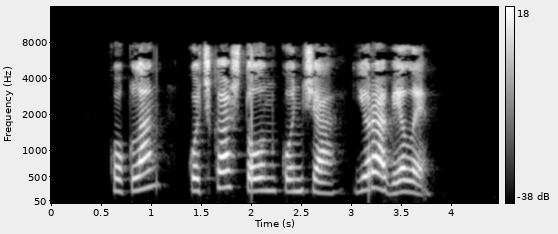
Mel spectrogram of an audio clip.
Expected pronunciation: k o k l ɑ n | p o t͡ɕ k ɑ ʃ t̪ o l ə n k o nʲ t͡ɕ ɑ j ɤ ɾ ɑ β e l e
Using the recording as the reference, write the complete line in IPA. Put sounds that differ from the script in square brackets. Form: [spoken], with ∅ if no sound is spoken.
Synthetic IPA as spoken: k o k l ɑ n | [k] o t͡ɕ k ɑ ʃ t̪ o l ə n k o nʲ t͡ɕ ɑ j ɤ ɾ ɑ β e l e

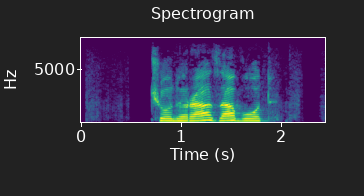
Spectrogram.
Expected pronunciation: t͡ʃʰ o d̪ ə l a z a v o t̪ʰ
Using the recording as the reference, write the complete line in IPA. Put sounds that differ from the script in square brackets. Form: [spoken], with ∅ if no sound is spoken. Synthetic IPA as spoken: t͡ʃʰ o d̪ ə [ɾ] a z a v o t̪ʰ

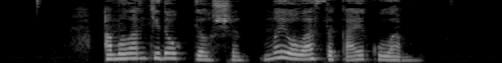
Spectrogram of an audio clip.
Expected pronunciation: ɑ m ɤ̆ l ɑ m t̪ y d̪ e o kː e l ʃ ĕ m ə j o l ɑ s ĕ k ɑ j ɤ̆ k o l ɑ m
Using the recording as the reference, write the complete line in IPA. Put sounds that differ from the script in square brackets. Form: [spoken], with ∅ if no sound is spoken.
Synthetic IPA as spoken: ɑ m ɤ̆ l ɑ m t̪ [i] d̪ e o kː e l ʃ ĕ m ə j o l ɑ s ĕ k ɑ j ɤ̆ k [u] l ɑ m

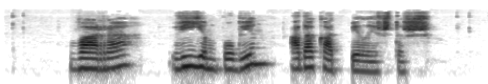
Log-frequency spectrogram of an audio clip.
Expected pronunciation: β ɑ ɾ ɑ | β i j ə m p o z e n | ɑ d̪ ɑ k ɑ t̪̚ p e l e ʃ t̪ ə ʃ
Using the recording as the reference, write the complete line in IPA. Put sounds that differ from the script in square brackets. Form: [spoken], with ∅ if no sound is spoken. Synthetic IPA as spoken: β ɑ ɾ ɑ | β i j ə m p o [ɣ] e n | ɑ d̪ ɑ k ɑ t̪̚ p e l e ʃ t̪ ə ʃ

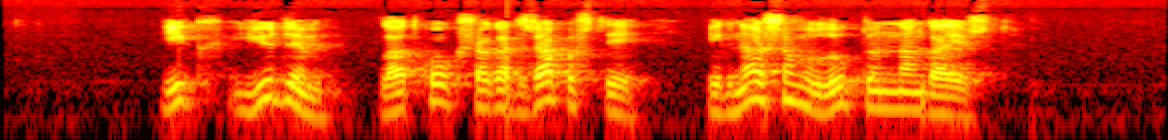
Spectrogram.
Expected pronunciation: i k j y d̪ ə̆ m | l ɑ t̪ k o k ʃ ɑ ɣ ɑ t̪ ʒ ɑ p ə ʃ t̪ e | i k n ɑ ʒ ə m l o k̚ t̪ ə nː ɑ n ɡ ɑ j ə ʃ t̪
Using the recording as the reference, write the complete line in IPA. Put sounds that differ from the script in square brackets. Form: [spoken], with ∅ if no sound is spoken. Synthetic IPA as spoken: i k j y d̪ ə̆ m | l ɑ t̪ k o k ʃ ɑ ɣ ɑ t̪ ʒ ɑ p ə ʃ t̪ e | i k n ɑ [ʃ] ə m l [u] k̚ t̪ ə nː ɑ [ŋ] ɡ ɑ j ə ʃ t̪

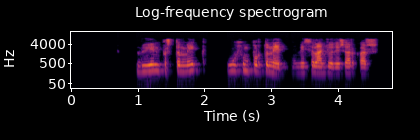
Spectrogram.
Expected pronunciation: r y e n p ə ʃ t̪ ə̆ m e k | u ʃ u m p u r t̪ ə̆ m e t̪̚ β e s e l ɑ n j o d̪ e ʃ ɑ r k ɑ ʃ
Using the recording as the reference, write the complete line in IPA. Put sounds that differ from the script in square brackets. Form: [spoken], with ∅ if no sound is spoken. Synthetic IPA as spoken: [l] y e n p ə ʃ t̪ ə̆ m e k | u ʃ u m p u r t̪ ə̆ [n] e t̪̚ β e s e l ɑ n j o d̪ e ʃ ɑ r k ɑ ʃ

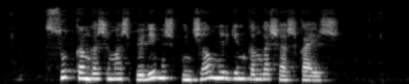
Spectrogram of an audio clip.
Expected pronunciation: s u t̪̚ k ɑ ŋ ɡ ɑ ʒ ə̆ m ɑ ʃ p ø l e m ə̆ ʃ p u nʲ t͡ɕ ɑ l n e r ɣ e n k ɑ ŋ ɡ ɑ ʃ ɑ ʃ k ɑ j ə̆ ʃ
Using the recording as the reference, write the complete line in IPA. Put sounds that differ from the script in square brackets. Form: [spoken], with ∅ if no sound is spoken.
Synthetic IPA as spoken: s u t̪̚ k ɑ ŋ ɡ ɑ [ʃ] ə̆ m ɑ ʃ p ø l e m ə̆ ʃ p u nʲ t͡ɕ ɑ l n e r ɣ e n k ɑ ŋ ɡ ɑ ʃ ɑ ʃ k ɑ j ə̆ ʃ

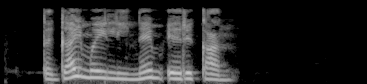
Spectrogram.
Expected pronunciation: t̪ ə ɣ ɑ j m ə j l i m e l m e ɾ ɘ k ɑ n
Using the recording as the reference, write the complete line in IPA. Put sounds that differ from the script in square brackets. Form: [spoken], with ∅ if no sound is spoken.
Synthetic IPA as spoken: t̪ ə ɣ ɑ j m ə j l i [n] e [∅] m e ɾ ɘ k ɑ n

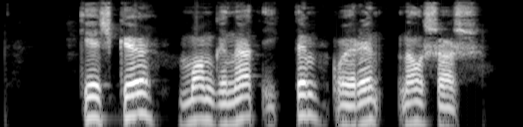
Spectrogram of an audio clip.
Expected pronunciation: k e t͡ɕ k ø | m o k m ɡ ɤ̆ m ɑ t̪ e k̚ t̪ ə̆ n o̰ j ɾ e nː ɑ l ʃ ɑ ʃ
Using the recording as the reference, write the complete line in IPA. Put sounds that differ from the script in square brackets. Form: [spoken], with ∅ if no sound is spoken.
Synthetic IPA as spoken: k e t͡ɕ k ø | m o [∅] m ɡ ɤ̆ [n] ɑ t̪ [i] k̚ t̪ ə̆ [m] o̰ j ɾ e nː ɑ l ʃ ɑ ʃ

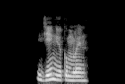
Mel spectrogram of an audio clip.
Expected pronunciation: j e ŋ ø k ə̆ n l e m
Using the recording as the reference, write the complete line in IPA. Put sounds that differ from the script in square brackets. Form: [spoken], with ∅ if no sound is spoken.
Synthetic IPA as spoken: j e ŋ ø k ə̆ [m] l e [n]

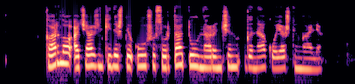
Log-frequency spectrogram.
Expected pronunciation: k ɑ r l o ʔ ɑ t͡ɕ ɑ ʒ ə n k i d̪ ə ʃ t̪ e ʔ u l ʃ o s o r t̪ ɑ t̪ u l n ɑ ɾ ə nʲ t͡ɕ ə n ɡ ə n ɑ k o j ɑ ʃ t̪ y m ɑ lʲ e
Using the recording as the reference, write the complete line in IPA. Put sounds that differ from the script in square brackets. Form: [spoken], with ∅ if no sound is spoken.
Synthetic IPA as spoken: k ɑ r l o ʔ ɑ t͡ɕ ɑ ʒ ə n k i d̪ ə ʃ t̪ e ʔ u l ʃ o s o r t̪ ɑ t̪ u l n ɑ ɾ ə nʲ t͡ɕ ə n ɡ ə n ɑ k o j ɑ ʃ t̪ y [ŋ] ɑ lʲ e

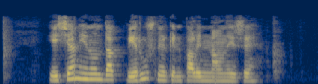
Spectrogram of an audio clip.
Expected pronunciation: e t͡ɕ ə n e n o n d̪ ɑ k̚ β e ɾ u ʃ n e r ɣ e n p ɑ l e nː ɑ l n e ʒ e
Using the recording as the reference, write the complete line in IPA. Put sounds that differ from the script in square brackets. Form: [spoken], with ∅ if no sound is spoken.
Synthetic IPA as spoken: e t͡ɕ [ɑ] n e n o n d̪ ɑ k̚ β e ɾ u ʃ n e r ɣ e n p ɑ l e nː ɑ l n e ʒ e

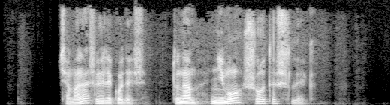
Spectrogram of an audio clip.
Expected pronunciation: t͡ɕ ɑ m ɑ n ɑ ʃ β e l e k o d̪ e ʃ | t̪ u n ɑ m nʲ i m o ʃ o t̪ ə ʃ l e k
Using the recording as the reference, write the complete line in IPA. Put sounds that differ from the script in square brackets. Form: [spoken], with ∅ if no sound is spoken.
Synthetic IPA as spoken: t͡ɕ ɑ m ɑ n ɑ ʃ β e l e k o d̪ e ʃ | t̪ u n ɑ m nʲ i m o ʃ o t̪ ə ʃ l e k

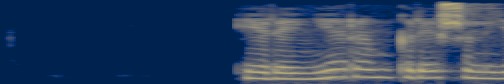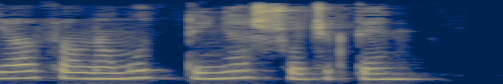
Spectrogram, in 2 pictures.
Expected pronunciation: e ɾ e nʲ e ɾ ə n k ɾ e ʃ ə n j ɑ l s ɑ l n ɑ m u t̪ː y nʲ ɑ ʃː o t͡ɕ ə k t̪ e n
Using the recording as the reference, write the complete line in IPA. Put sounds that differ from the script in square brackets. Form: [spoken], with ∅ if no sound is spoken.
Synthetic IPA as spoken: e ɾ e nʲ e ɾ ə [m] k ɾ e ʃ ə n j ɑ l s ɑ l n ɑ m u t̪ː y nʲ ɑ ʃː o t͡ɕ ə k t̪ e n

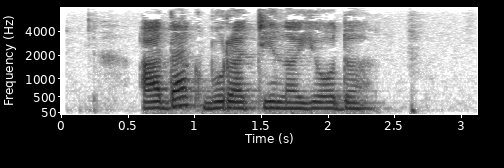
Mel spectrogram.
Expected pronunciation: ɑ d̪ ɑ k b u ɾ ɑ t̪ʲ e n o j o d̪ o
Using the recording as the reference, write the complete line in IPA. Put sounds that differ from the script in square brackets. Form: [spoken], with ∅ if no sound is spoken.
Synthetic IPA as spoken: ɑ d̪ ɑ k b u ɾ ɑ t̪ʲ [i] n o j o d̪ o

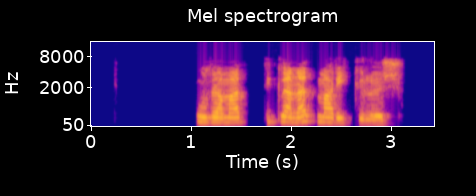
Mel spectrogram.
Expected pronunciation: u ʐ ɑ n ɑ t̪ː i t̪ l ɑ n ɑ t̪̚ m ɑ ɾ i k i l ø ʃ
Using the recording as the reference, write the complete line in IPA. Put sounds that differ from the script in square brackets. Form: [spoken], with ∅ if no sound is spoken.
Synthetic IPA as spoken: u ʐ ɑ [m] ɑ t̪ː i t̪ l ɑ n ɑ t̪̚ m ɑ ɾ i k [y] l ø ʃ

